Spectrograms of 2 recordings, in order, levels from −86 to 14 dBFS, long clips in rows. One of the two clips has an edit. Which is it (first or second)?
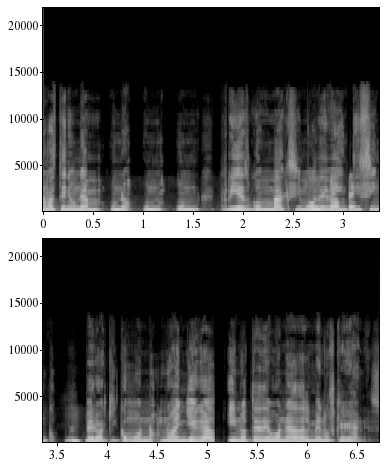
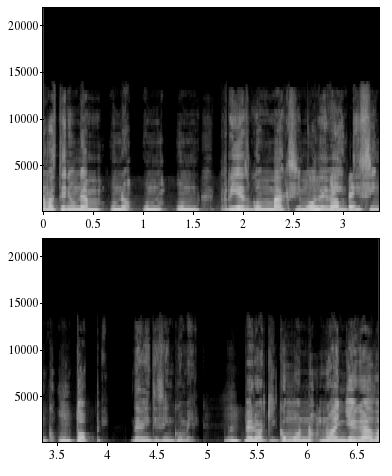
first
